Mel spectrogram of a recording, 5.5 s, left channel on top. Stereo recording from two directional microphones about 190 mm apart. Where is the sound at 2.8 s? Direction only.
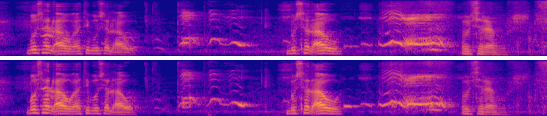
30° right (ahead or behind).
